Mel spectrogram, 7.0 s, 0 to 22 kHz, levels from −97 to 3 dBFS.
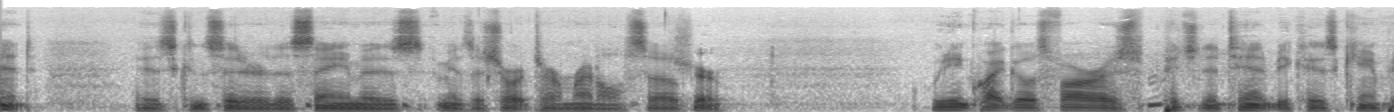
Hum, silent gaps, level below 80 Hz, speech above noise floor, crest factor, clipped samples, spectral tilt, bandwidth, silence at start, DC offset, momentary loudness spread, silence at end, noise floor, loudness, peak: none; none; -40 dBFS; 27 dB; 18 dB; under 0.1%; -4.5 dB/octave; 17 kHz; 0 s; under 0.1%; 7 LU; 0 s; -50 dBFS; -24 LUFS; -6 dBFS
